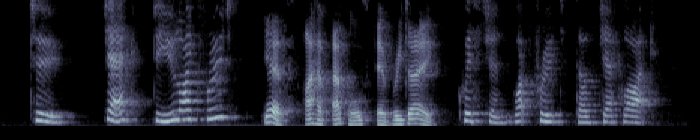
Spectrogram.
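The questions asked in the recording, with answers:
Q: What fruit does Jack like?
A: Apples.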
